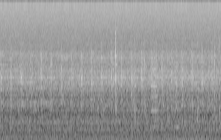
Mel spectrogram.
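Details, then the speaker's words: Nordmende Norma Luxus tube radio on FM with a wire antenna: soft hiss with a faint uneven chuffing tick about two or three per second, interference from the nearby soldering iron. "why is it making that chucking sound you shouldn't hear that on a fm radio but again that's my soldering iron doing that"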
